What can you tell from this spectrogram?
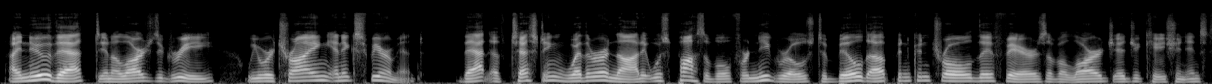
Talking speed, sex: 170 wpm, male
